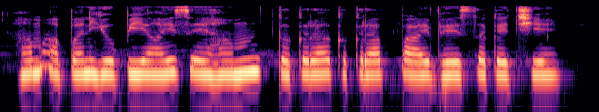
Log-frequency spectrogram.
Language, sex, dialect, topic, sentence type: Maithili, female, Eastern / Thethi, banking, question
